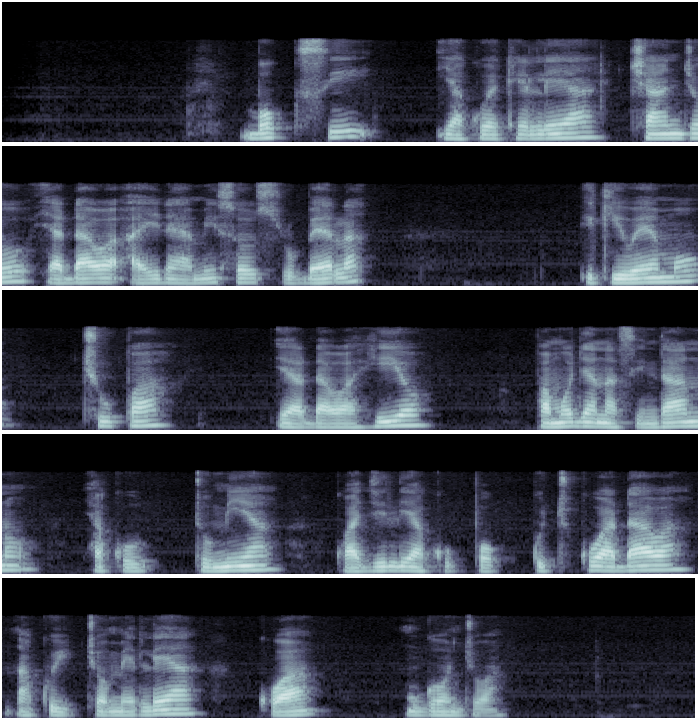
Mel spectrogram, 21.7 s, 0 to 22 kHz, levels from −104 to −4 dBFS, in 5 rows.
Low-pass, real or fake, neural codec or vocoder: 7.2 kHz; real; none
